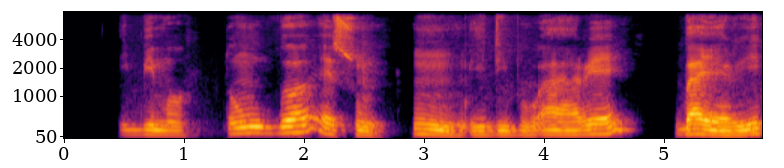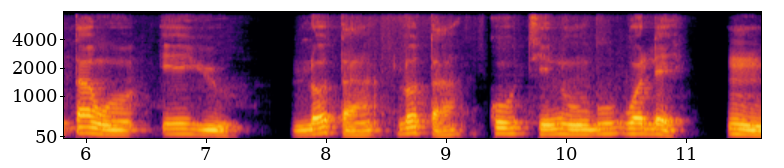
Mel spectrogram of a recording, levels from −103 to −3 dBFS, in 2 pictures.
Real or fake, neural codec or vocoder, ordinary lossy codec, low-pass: real; none; none; 7.2 kHz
